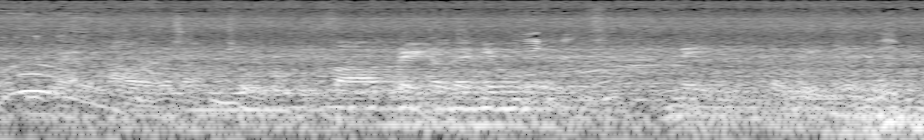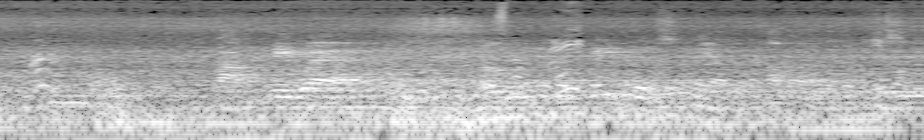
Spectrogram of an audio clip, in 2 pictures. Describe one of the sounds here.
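Water sprays and hisses steadily from a fountain outdoors.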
